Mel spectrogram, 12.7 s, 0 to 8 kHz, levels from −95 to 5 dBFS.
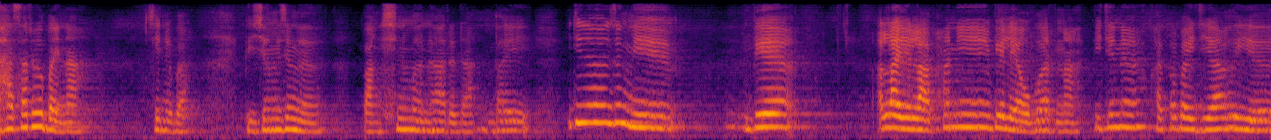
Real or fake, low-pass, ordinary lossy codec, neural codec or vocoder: fake; 7.2 kHz; AAC, 48 kbps; vocoder, 24 kHz, 100 mel bands, Vocos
